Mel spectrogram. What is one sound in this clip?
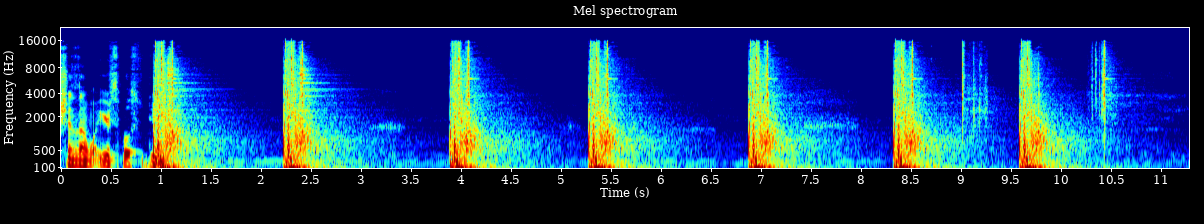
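A pistol fires sharp shots that echo in a large hall.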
